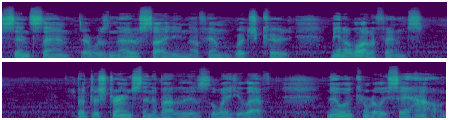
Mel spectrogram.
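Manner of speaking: ordinary delivery, nothing marked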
